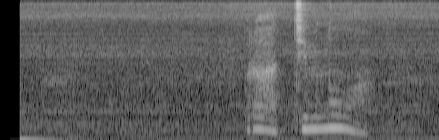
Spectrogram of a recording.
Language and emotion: Russian, neutral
